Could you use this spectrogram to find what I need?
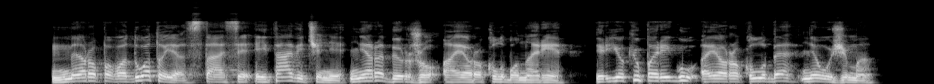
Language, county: Lithuanian, Vilnius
